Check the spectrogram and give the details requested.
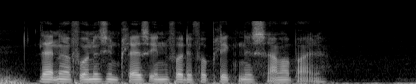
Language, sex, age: Danish, male, 19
